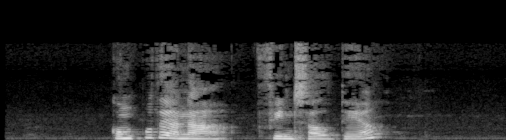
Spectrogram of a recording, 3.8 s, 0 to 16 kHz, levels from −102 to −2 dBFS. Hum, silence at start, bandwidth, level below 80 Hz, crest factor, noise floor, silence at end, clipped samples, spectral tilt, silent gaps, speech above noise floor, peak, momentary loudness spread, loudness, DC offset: none; 0.85 s; 11.5 kHz; -70 dBFS; 18 dB; -67 dBFS; 0.95 s; under 0.1%; -3.5 dB/octave; none; 45 dB; -8 dBFS; 11 LU; -23 LUFS; under 0.1%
